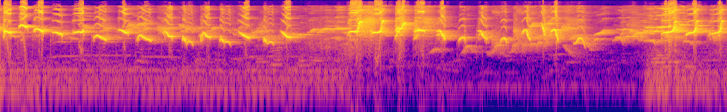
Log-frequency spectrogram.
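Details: Fast, varied whistled song of a greater green leafbird, played to provoke rivals; dense series of descending slurred notes about four per second, with a low hum underneath at start and end.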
